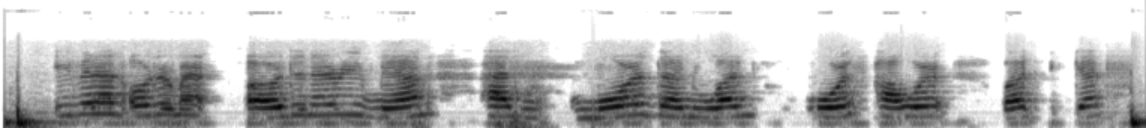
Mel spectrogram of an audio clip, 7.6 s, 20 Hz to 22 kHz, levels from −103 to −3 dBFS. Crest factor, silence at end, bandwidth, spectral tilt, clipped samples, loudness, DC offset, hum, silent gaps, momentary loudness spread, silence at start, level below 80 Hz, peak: 16 dB; 0 s; 4.8 kHz; -9.5 dB/octave; under 0.1%; -16 LUFS; under 0.1%; none; none; 12 LU; 0 s; -46 dBFS; -2 dBFS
